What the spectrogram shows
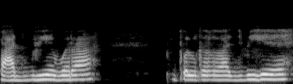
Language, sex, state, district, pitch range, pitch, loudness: Hindi, male, Bihar, Sitamarhi, 210-230 Hz, 220 Hz, -13 LUFS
